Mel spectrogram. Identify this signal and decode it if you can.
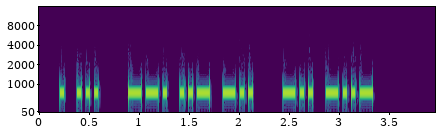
Morse code, heard as a keyed tone, about 28 wpm, 700 Hz. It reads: ES GUD DX
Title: Speed-Racing Common QSO Phrases - 28wpm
